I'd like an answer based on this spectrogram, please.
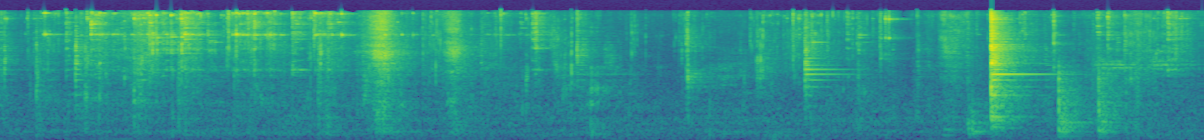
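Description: Eating at the table: fingers working rice and chicken on steel plates, chewing, and metal bracelets clinking, in scattered small clicks and rustles. About seven and a half seconds in there is a louder knock that rings briefly.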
